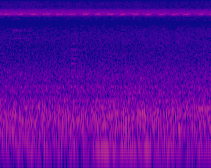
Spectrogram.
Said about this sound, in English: Like right now it's raining.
